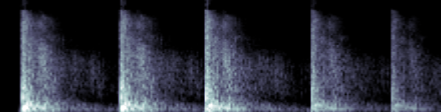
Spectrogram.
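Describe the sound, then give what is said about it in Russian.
Five sharp pistol shots fired at a steel target plate during weapon testing. They come at an even pace, each a loud cracking report with a short decaying tail, and no voices are heard. “Выстрелы пистолета воспринимались на слух как резкие звонкие щелчки, как удары плеткой.”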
